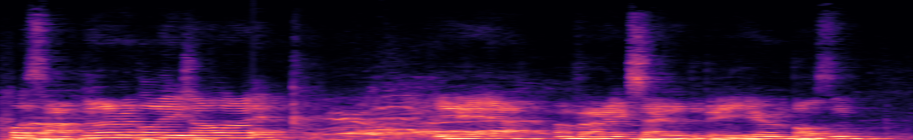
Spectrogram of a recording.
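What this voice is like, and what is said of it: Strabane accent, sounds unexcited. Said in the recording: “I know that doesn't really come across in this fucking accent of mine. I'm from Strabane, so this is what I sound like ... No matter what I say, this is what I sound like”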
